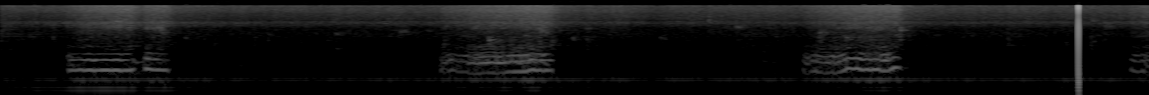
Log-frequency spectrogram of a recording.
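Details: Persian cat snoring while asleep: three drawn-out, buzzy, rattling breaths at even intervals of about three seconds, separated by near silence, with one sharp click toward the end.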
